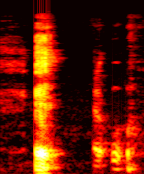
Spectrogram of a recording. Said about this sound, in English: The ghostly warrior didn't burp, I did.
